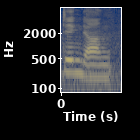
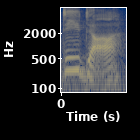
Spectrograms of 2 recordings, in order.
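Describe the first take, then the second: First: The NG sound is only lightly hinted. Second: The NG sound is dropped completely. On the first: The speaker calls it right. "and you hardly say the NG" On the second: The speaker calls it wrong. "if you really left off the NG, you would be saying dee-da, which is really wrong"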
